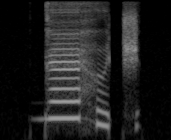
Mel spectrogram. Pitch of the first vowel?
high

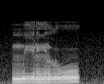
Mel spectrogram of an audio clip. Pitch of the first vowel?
low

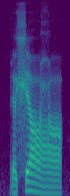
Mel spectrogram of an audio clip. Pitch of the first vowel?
low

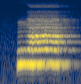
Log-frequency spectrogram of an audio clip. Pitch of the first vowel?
high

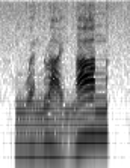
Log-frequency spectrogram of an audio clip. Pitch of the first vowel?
rising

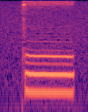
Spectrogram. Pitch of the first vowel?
high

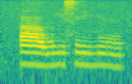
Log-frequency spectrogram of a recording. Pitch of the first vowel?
low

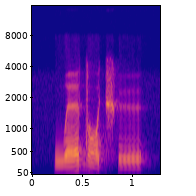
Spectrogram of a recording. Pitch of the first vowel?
rising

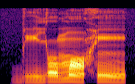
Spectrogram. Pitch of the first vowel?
low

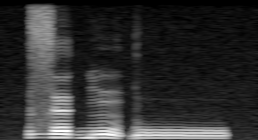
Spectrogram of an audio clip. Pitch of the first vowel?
high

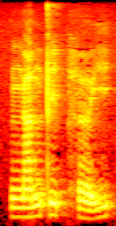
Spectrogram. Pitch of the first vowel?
rising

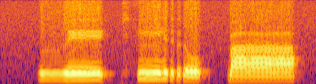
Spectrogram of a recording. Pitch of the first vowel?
high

